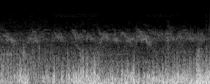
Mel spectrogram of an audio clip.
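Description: Wind rumbling and buffeting on the microphone, a steady low noise outdoors.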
